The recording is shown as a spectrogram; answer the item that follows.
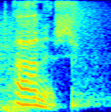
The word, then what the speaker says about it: Arnisch: This is Tom Arnisch of Arnisch Models from Germany speaking. And now you know how to pronounce my name. Arnisch. Simple like that.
